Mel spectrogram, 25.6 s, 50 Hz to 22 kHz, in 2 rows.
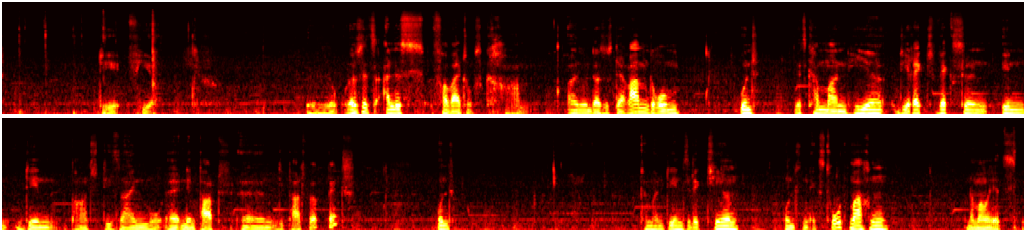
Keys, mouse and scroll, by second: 0.2 F2, 0.9 shift+d, 1.5 4, 1.9 Return, 2.9-3.3 scroll up 2, 3.8-4.1 scroll down 2, 6.0 click, 12.0 click, 16.1 click, 17.1 click, 18.3-19.7 shift+drag, 20.6 click, 22.8 click, 25.4 -.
